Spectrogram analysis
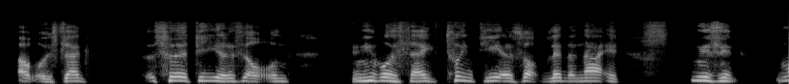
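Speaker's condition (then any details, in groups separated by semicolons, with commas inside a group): Cerebral palsy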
